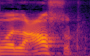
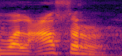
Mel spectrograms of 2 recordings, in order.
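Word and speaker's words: وَالْعَصْرِ: Wal 'ashr. Kita wakafkan di sini dengan huruf ra-nya jangan sampai tidak kita lafadzkan, dan juga jangan sampai kita membacanya menjadi wal 'asr. Nah, itu tidak boleh juga.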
